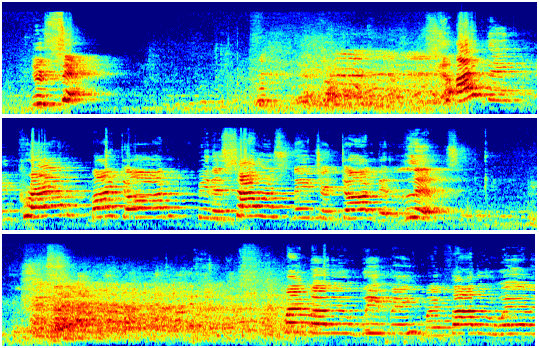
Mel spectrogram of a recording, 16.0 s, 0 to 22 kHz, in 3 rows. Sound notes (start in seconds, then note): 2.4 audience laughter; 10.5 audience laughter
